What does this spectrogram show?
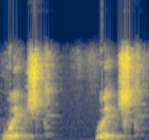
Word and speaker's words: wished: 이거 발음하실 때 끝에 wish 뒤에 ed 있잖아요. 이 t 발음하시면 됩니다. 그래서 wished 이렇게 발음하시면 됩니다.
